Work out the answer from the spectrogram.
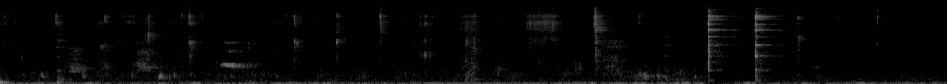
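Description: Close-miked eating sounds: a man chewing and lip-smacking as he eats rice and fish with his hands, a steady run of small wet clicks and smacks. Two sharp dish clinks come about seven seconds in, half a second apart.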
